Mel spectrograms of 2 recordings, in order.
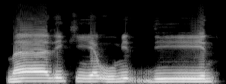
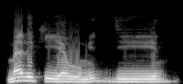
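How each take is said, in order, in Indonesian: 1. Vokal pertama pada maliki dibaca panjang. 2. Vokal pertama pada maliki dibaca pendek. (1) "maliki dilafadzkan secara panjang" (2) "biasanya dibaca pendek"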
